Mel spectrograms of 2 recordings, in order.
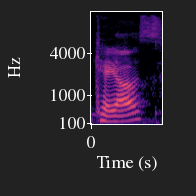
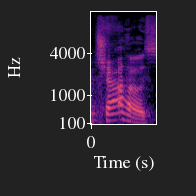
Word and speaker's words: chaos: and she was like, do you mean chaos? Yeah. And, yeah. I would have just stuck with, no, Chahos. Well, I did. I was sure that there were 2 ways of pronouncing it, and my way was okay.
